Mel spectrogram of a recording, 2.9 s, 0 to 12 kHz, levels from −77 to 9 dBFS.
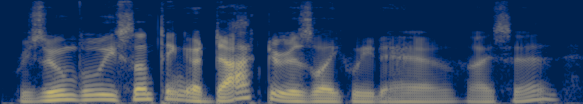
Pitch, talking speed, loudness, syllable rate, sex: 120 Hz, 205 wpm, -20 LUFS, 6.7 syllables/s, male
